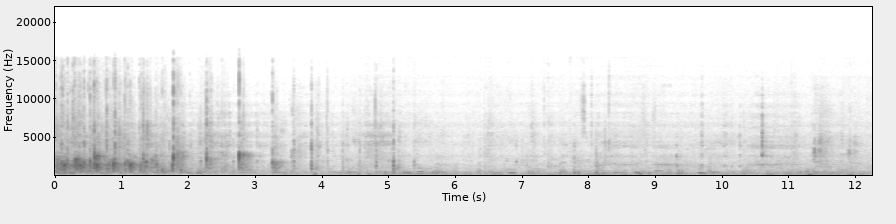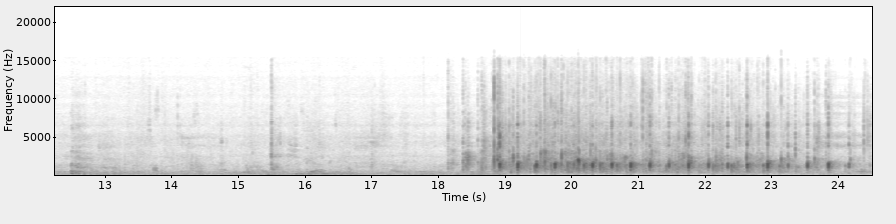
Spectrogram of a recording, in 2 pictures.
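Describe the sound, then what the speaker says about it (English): Applause for two semi-finalists at a Constitution Day event, with steady crowd clapping of moderate loudness that swells louder near the end, under a voice on a microphone. "Please have a round of applause for our both semi-finalists."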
